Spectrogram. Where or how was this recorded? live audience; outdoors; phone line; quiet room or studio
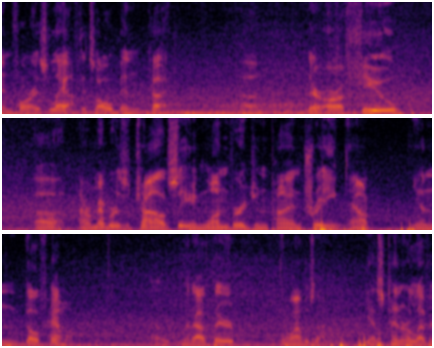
outdoors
